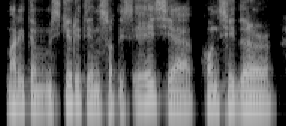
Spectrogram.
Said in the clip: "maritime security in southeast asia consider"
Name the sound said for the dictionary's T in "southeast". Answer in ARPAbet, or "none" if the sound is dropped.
none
